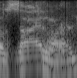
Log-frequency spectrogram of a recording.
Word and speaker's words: Szilard: And actually, when Einstein and writes this famous letter to FDR in 1939, quoting Leo Szilard,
